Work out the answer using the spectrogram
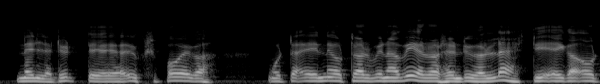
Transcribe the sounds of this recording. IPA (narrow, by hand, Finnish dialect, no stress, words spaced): nelʲjæ tytːøjæ jɑ yksi poikɑ mutːɑ ei ne ot tɑrʋinɑ ʋierˑɑːsen tyøhøl læhtiː eikæ oːt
